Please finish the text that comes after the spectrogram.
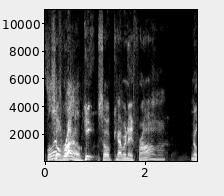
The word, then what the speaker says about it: Cabernet Franc: But for the typical French pronunciation, you do not want to pronounce the C at the end of Franc because it is silent in French, as many last letters of words are just like the T of Cabernet.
